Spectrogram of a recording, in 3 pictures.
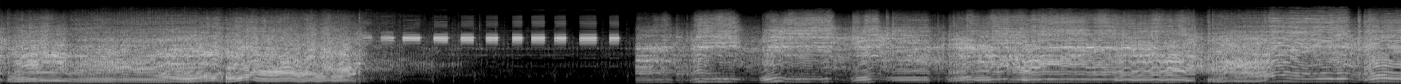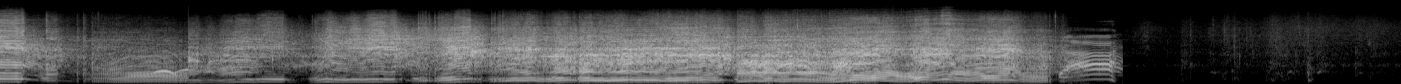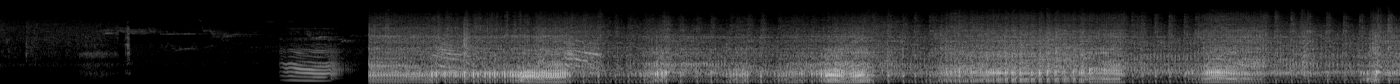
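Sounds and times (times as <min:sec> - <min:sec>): motorcycle engine revving: 0:00.0 - 0:24.6, 0:31.7 - 0:42.0
short high-pitched beeps: 0:03.6 - 0:06.3.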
